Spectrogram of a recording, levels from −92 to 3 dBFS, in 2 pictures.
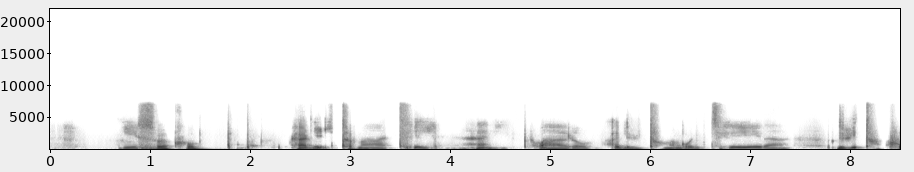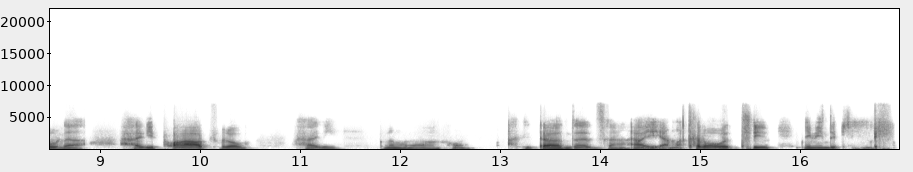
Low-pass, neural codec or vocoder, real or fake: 7.2 kHz; codec, 16 kHz, 1 kbps, X-Codec, HuBERT features, trained on general audio; fake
